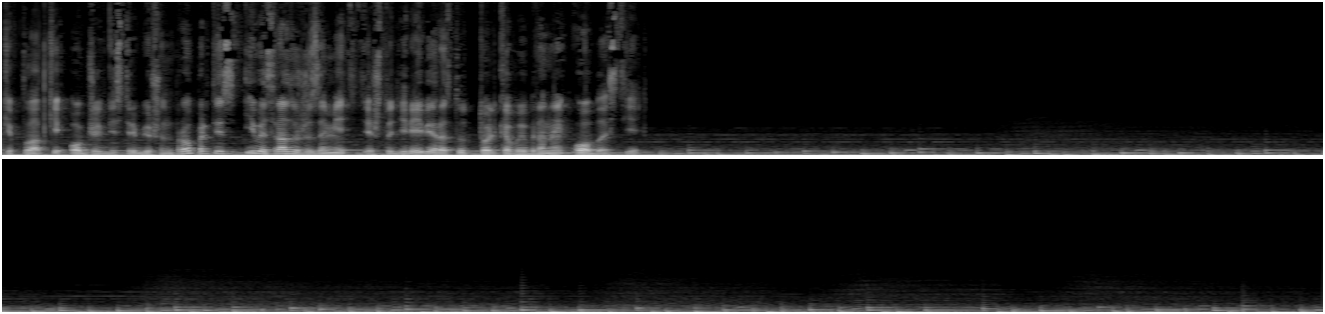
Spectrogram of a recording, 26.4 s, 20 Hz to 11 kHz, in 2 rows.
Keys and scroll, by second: 15.2 d, 15.6 e, 17.7 d, 18.7 w, 19.9-20.8 typing, 24.3-25.2 typing.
